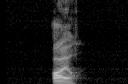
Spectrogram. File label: "isle", English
